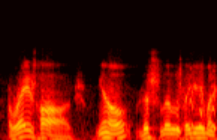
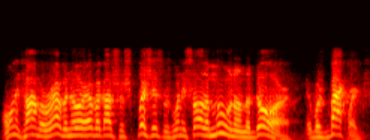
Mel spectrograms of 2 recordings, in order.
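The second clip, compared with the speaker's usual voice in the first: hillbilly put-on; 4 semitones higher than usual. Detective in disguise calling the psychic, country accent. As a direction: play the hog farmer yokel.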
